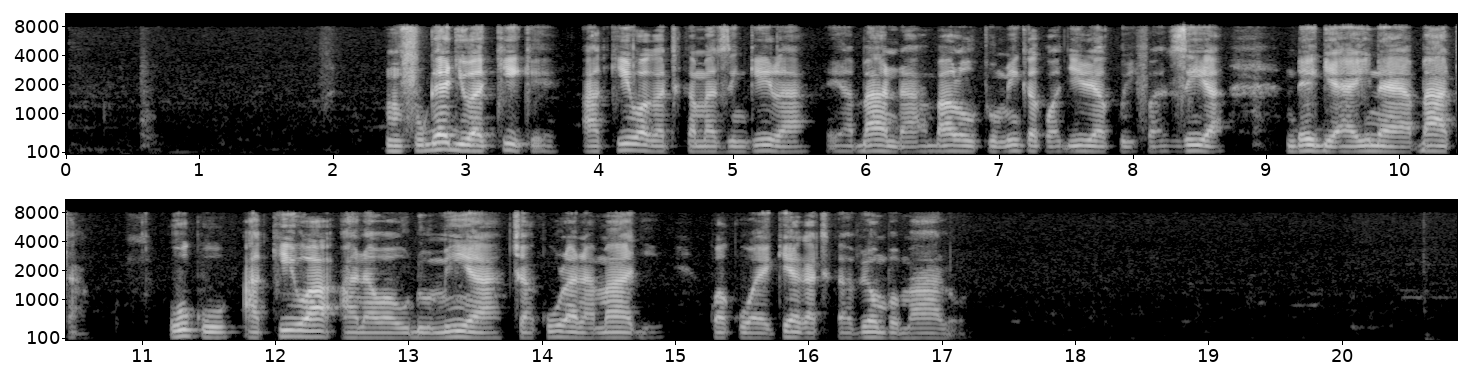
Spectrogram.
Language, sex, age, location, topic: Swahili, male, 25-35, Dar es Salaam, agriculture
